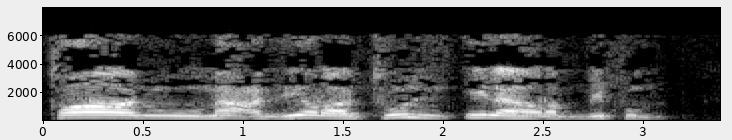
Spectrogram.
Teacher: قرأ قالون برفع التاء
